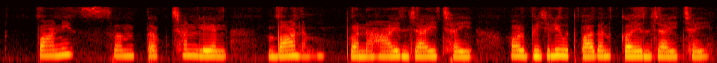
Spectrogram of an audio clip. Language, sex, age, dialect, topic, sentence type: Magahi, female, 41-45, Western, agriculture, statement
